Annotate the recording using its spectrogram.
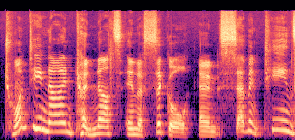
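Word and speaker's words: Knut: coins: galleons, sickles, and canuts. Problem number one, right out of the gate, they pronounce what is clearly supposed to be a silent K in canuts.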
